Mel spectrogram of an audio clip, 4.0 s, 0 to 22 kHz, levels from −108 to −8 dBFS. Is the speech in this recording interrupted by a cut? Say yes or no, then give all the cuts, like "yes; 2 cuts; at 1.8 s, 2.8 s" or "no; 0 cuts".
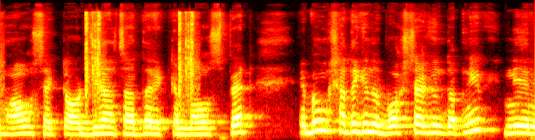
no; 0 cuts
